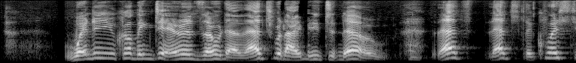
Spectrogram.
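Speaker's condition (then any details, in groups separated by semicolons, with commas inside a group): Cerebral palsy; cerebral palsy, wheelchair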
